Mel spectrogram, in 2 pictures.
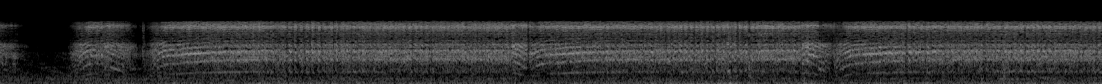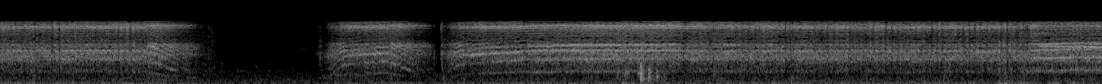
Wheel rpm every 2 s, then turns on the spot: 50, 160, 150, 150, 140, 160, 30, 70, 160, 160, 160.
none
